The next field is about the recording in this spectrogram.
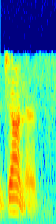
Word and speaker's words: jhana: Whereas in the meditative process of the jhana, which is a Pali word for meditative absorptions, and because it's so much shorter, I would now like to use it, it only has two syllables.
